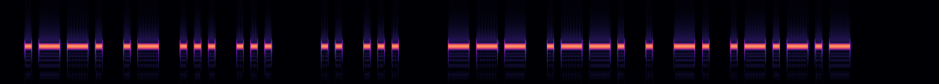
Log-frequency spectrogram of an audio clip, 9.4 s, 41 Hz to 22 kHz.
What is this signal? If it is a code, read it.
Morse code, heard as a keyed tone, about 17 wpm, 700 Hz. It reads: PASS IS OPEN.
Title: Sentences from Top 1000 Words - Review Part 1 - 17wpm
